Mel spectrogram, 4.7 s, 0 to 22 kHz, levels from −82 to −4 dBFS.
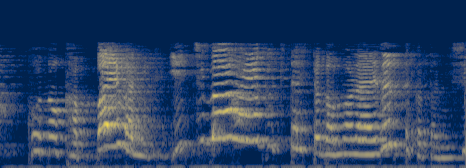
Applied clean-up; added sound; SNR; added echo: none; none; none; reverberation time 0.8 s.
